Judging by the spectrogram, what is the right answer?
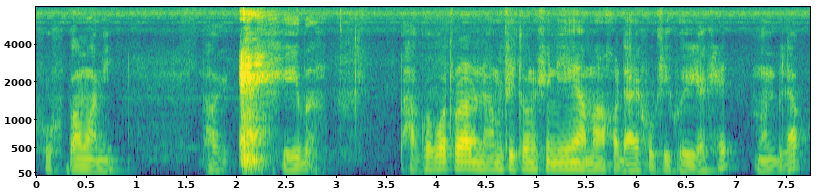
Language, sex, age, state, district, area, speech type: Assamese, male, 30-45, Assam, Nagaon, rural, spontaneous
